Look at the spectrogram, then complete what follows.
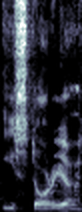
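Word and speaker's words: historia: we have our subjects la istoria silent h la ciencia la matematica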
